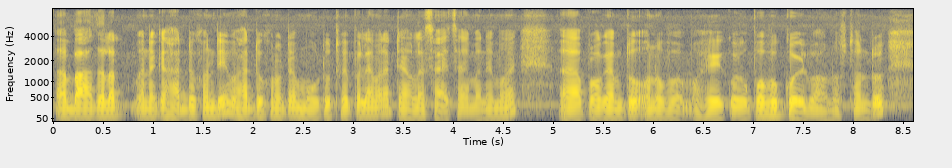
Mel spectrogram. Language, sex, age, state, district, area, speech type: Assamese, male, 18-30, Assam, Nagaon, rural, spontaneous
